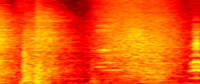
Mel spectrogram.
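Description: Large cardboard shipping box being handled on the floor: a couple of knocks in the first half second, then a scraping shuffle as it is moved.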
